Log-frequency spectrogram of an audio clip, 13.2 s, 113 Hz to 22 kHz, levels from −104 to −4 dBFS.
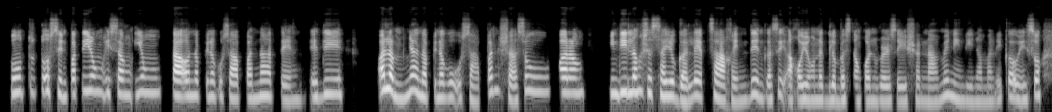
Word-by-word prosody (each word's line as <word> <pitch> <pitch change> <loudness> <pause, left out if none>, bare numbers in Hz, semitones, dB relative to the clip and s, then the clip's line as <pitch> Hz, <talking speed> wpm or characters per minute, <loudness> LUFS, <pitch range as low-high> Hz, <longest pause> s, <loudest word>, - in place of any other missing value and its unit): kung 290 +1 +1
tutuusin 285 -3 -2
pati 310 +3 +3
'yong 300 -2 -4
isang 265 -1 0
'yong 285 0 -4 0.2
tao 245 -1 +10
na 245 - -2
pinag-usapan 220 -3 -2
natin, 205 -5 -4
eh, 230 0 -3
di 270 +2 0 0.5
alam 310 -8 +7
niya 310 +6 +2
na 230 - +3
pinag-uusapan 225 - -4
siya. 205 -7 -1
So, 295 0 -5
parang 285 -1 +6 0.3
hindi 280 +1 +6
lang 295 +1 +3
siya 290 - +1
sa'yo 240 -1 +1
galit, 205 +5 0
sa'kin 195 -4 +1
din 260 -4 -1
kasi 210 +6 -4
ako 200 0 0
'yong 200 0 -3
naglabas 200 0 -4
ng 195 - -5
conversation 190 0 -5
namin, 200 +8 -5
eh, - - -6
hindi 195 -1 -11
naman 190 0 -12
ikaw, 235 - -3
eh. 200 - -6
So, 255 +1 0
240 Hz, 180 wpm, -24 LUFS, 200-280 Hz, 0.5 s, tao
